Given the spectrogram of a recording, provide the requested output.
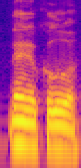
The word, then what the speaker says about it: Daniel Kaluuya: Daniel Kaluuya.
